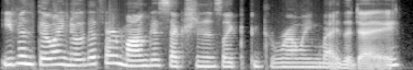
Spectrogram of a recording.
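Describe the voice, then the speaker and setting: A woman's voice: fairly high pitch, wildly swooping pitch, normal speed, fairly bright tone. A young woman chatting casually and a little sleepily as she paints, rambling and laughing often. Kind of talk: casual chat while painting.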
